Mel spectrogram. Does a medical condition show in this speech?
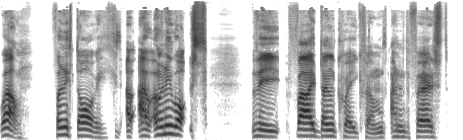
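Yes: Down syndrome.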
